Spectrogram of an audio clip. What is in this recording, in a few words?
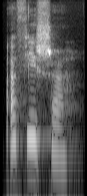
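"афиша", Komi, female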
